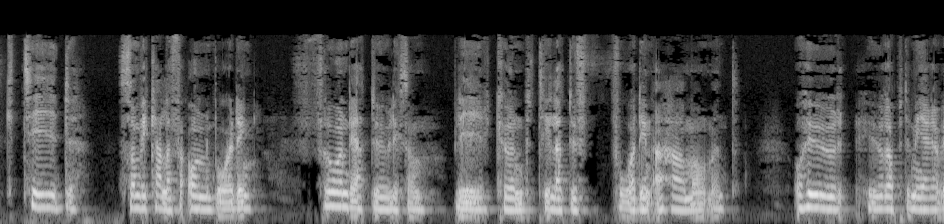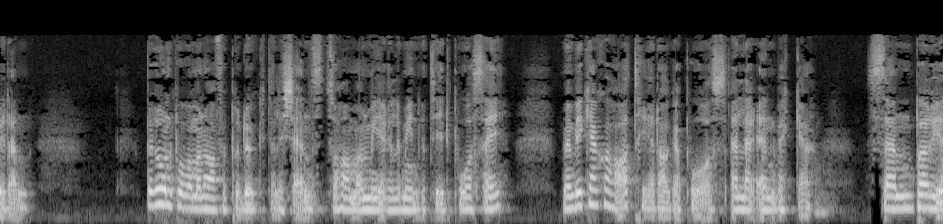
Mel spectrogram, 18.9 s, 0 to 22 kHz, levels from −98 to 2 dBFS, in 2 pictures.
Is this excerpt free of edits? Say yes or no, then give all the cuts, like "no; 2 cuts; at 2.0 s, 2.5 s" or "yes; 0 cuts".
yes; 0 cuts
